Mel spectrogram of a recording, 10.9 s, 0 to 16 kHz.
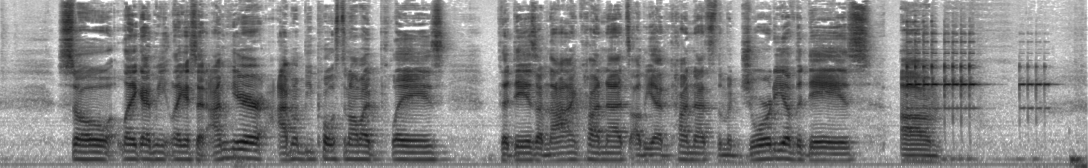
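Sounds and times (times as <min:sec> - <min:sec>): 
speech: 0:00.6 - 0:09.6
alarm beeping: 0:09.0 - 0:10.8.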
